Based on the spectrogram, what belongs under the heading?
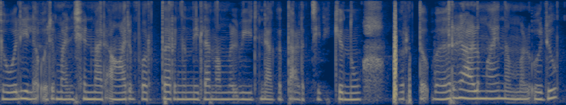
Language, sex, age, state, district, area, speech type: Malayalam, female, 18-30, Kerala, Palakkad, rural, spontaneous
